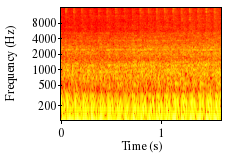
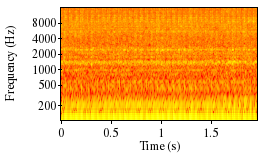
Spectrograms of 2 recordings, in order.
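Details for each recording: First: Rebuilt Honda 400EX single-cylinder quad after valve adjustment and new exhaust gaskets fixed an exhaust leak: smooth, even, quiet idle with no ticking and no exhaust puffing. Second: Rebuilt Honda 400EX single-cylinder idling with a quick steady tick over a raspy exhaust puff; exhaust leak from a bolt needing tightening, and tightening the cam chain didn't cure the tick, so a valve is suspected and valve clearances will be checked.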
